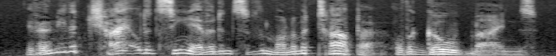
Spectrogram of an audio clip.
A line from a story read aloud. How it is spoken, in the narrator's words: muttered Zuga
